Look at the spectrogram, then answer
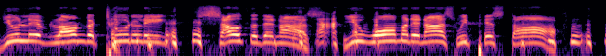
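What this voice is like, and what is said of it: Put-on foreign accent. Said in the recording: “I like that accent.”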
